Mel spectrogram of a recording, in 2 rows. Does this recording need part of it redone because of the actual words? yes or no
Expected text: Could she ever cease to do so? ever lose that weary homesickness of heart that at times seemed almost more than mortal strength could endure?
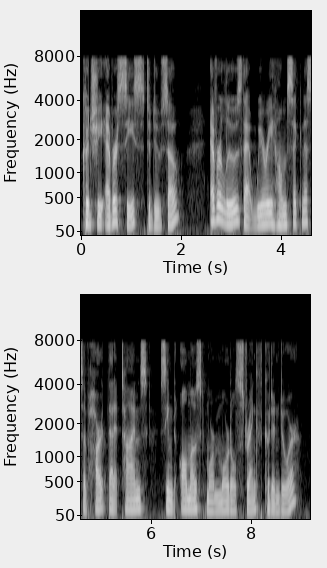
yes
